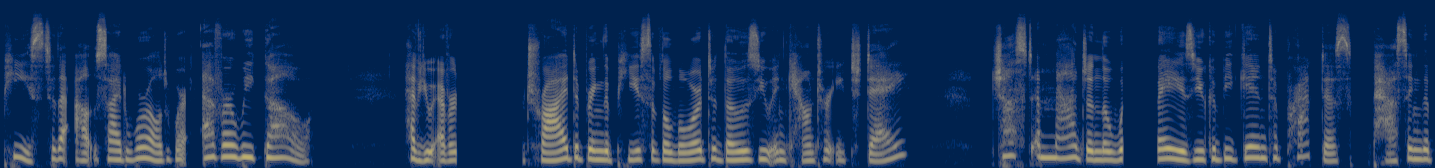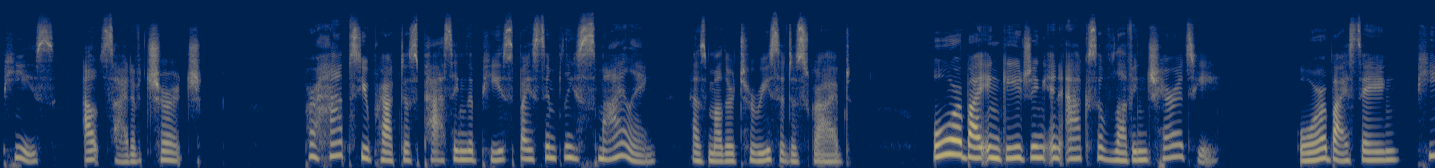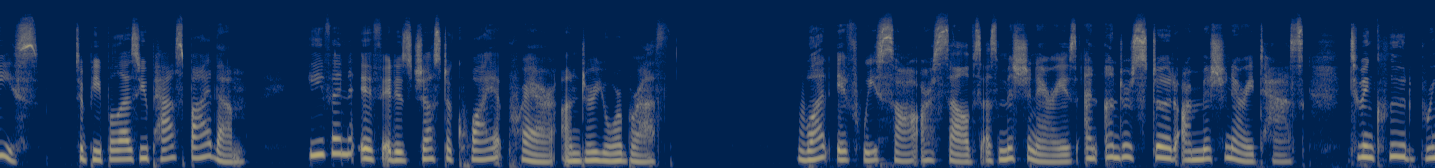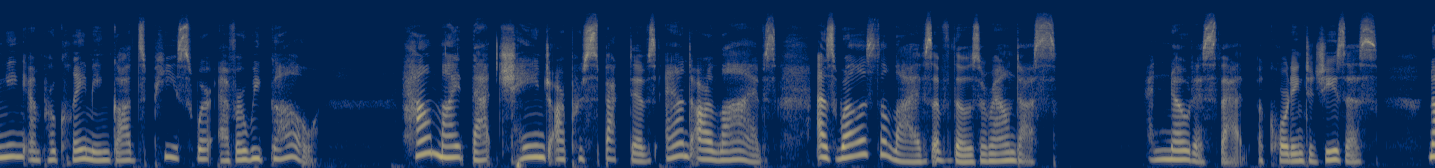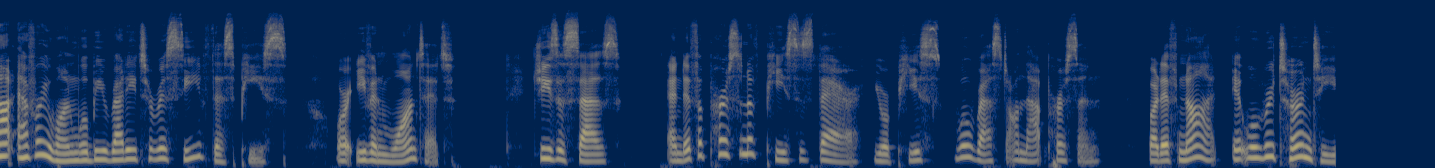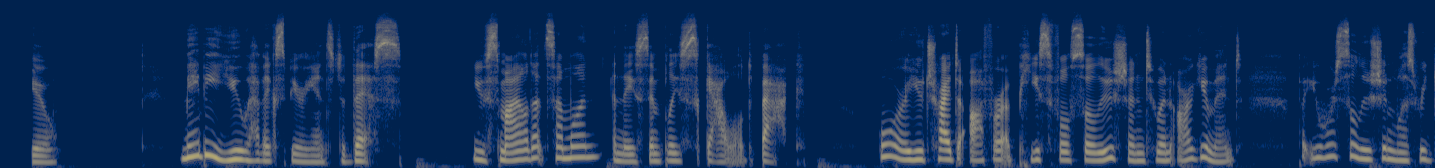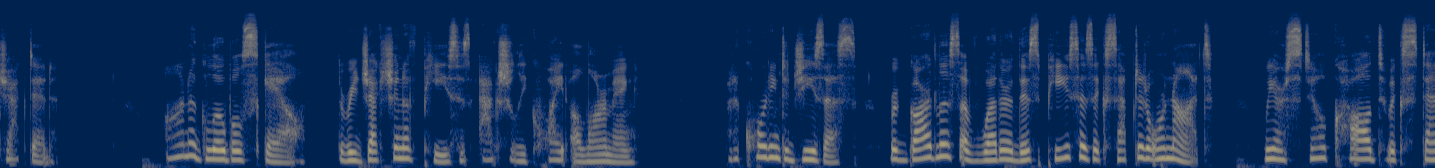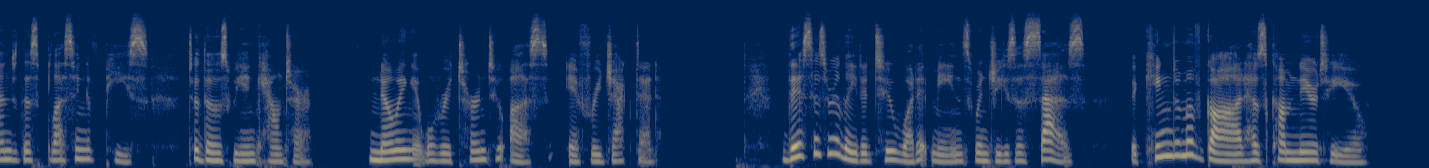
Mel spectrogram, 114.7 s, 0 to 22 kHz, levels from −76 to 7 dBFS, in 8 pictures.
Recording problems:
audio cutting out; at 4.5 s for 0.5 s, at 11 s and at 1:11 for 1.5 s

